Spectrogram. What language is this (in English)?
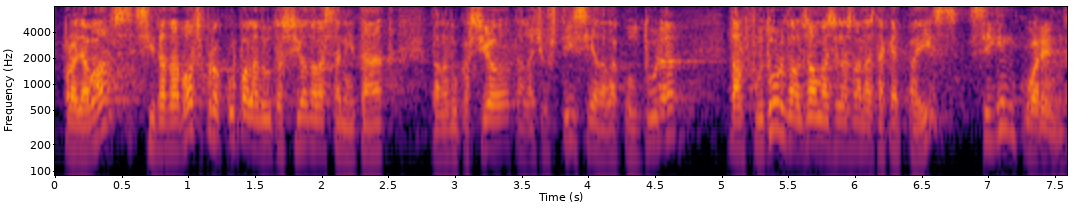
Catalan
